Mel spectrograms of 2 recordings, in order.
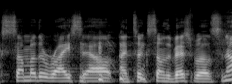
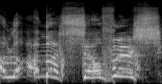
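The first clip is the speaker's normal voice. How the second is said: acted-out yelling, raised voice, pitched very high, drawn out; 13 semitones higher, 4 dB louder than usual. Retelling an argument, the speaker quotes the listener's reply: retelling a raised voice. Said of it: "you like raised your voice at me".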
